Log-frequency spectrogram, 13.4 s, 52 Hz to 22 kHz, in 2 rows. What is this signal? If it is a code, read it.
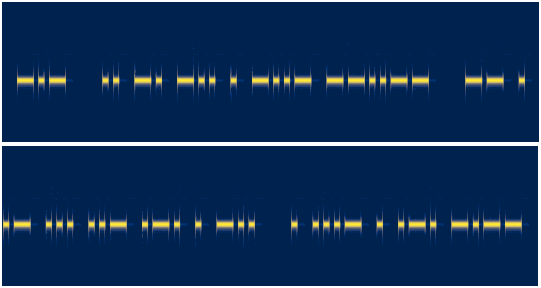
Morse code, heard as a keyed tone, about 18 wpm, 750 Hz. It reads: K INDEX, MEASURED EVERY
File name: cwa / W1AW-Level2 / 18WPM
